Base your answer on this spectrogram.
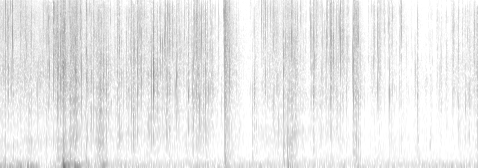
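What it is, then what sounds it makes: Plastic bubble wrap being popped. A large clear plastic bubble wrap sheet is held close and pinched with fingertips and nails, popping its bubbles. Continuous bright crinkling is broken by sharp, dry pops with almost no ring, the loudest near the middle of the clip.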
